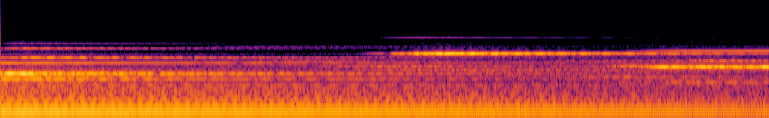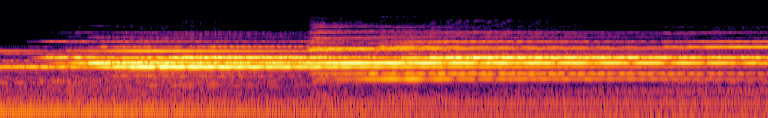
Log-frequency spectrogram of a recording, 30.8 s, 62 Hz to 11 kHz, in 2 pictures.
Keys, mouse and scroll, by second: 1.5 click, 5.6 click, 14.2 click, 15.2 click, 18.6 click, 25.8 middle click, 27.3 middle click, 29.5 click, 30.4 middle click.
